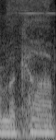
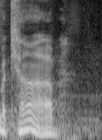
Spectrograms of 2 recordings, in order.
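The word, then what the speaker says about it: macabre: I could imagine this murder cult performing their Macob acts beyond the collapsed tunnel. You know how it's pronounced macab.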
